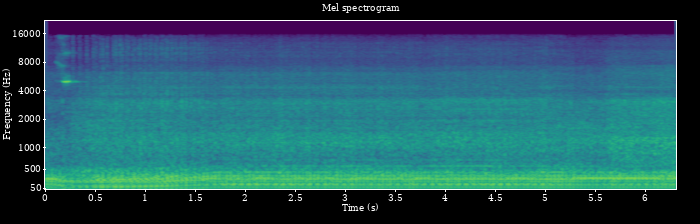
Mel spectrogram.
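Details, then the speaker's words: Craftsman garden tractor with Kohler CV20 after carb clean, ignition switch and new primary deck belt, warmed up, blades engaged: steady drone, no surging, faint blade whir, no bearing rumble; healthy deck. "you hear it's not surging or anything once it Finds Its Groove it's good and then we turn the blades"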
